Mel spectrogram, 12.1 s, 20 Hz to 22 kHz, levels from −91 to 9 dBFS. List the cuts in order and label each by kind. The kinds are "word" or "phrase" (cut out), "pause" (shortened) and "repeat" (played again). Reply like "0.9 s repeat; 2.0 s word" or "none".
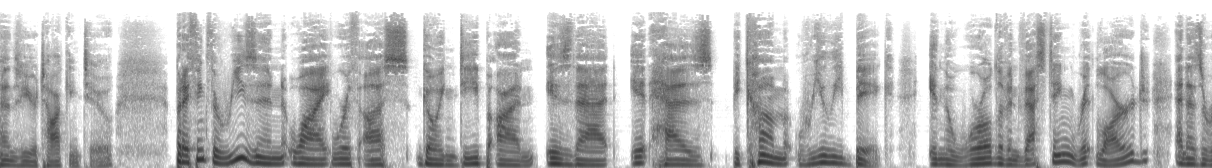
3.3 s word; 5.4 s phrase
